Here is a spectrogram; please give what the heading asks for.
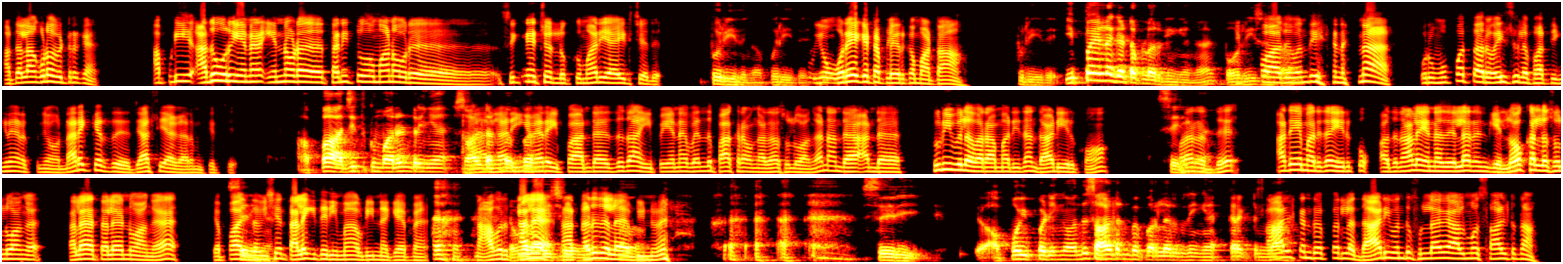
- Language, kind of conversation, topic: Tamil, podcast, தனித்துவமான ஒரு அடையாள தோற்றம் உருவாக்கினாயா? அதை எப்படி உருவாக்கினாய்?
- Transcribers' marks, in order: in English: "சிக்னேச்சர் லுக்கு"; other noise; in English: "ரீசென்ட்டா"; laughing while speaking: "என்னன்னா"; in English: "சால்ட் அன்ட் பெப்பர்"; chuckle; laugh; chuckle; in English: "சால்ட் அன்ட் பெப்பர்ல"; in English: "சால்ட் அன்ட் பெப்பர்"; in English: "அல்மோஸ்ட் சால்ட்"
